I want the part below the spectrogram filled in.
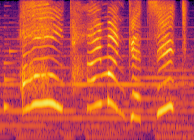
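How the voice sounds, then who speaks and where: A tiny, chirpy game companion talking in a very high, piping voice that bounces all over the place. She refers to herself by name rather than "I," eager and nosy. Game music plays steadily behind her. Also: lively intonation, takes it slowly, full character voice. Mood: curious. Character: tiny floating female companion, chatty, excitable. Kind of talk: game voice acting.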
